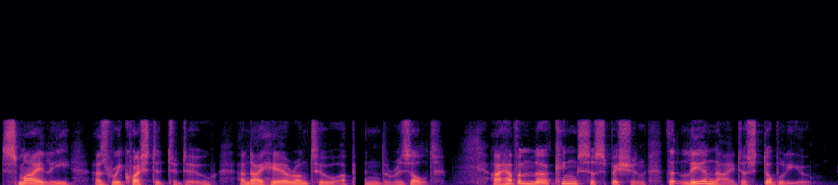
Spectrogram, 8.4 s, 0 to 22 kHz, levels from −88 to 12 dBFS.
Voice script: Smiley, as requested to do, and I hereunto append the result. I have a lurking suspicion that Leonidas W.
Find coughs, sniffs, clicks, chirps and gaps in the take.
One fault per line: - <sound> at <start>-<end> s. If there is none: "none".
- dropout at 3.5-3.7 s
